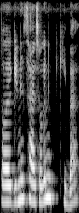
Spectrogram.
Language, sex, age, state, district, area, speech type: Assamese, female, 18-30, Assam, Golaghat, urban, spontaneous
